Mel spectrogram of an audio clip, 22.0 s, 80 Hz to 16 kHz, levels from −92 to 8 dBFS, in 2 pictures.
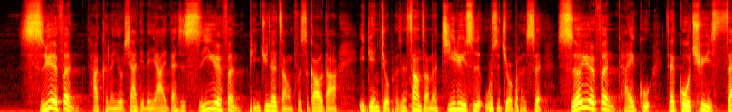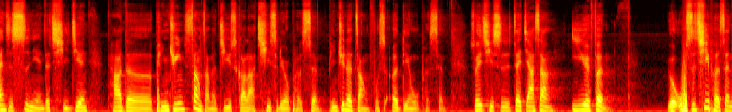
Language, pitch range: Chinese, 110-150 Hz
